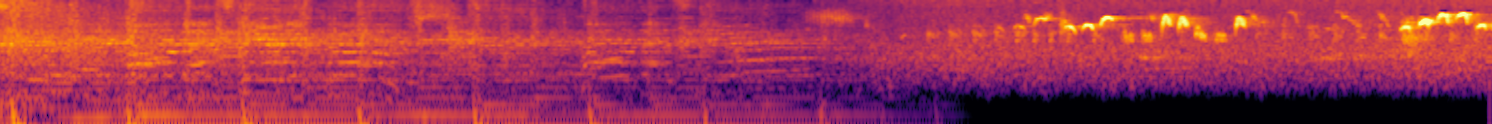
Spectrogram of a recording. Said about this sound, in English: The bird song you are hearing is the large-billed reed warbler, which is indigenous to the Pamir Mountains in Tajikistan.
